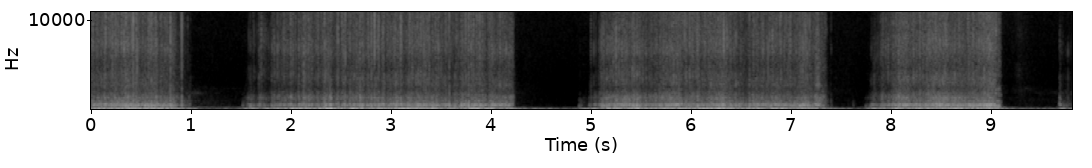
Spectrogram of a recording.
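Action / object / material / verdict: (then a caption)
scrape / foam microphone windscreen / foam / none. Clawed fingertips with short nails scratch the surface of black foam windscreens on two studio microphones. The result is dense, muffled, rumbling scratching in four long bursts separated by brief silent pauses.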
